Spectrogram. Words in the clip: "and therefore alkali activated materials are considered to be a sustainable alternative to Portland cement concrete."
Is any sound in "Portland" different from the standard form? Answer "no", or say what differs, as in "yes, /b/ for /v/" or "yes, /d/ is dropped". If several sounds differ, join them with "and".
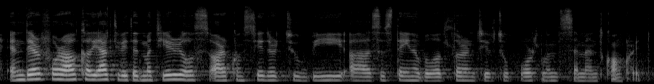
no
